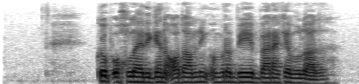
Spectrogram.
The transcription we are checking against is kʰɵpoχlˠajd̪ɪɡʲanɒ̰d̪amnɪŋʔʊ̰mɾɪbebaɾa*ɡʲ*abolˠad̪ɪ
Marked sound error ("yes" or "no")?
yes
